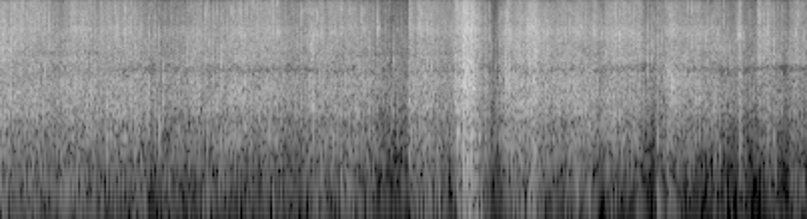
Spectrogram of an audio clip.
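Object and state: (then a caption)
Plastic bubble wrap. A large, thin, hollow sheet of clear plastic bubble wrap is gathered into a bundle and twisted and crumpled between both hands and fingers, popping and crinkling its air bubbles. A steady, bright crackling rustle with almost no low end runs throughout, broken by a louder, sharper burst of pops about halfway through.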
